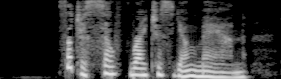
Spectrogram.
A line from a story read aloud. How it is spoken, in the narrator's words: she cooed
